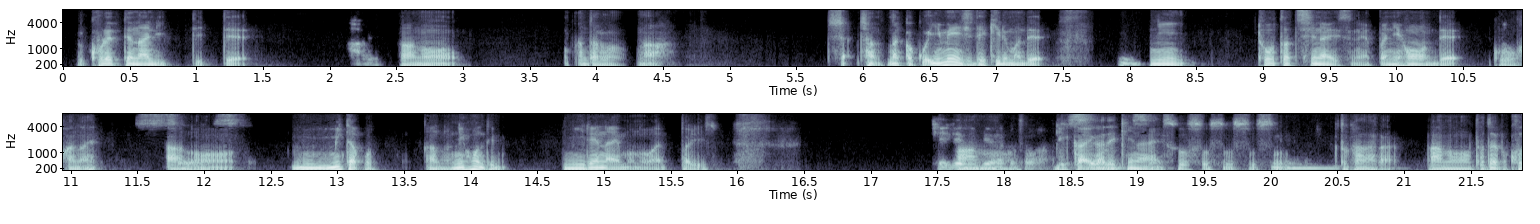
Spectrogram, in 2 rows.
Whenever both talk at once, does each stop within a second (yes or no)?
no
